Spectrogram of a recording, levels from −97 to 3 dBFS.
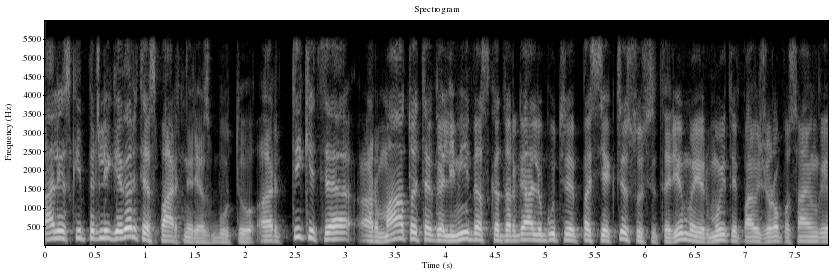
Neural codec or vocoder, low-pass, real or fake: vocoder, 24 kHz, 100 mel bands, Vocos; 5.4 kHz; fake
